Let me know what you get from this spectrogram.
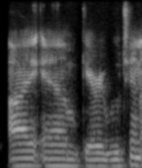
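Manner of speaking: normal talking voice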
